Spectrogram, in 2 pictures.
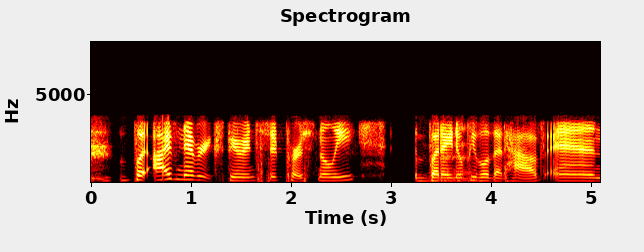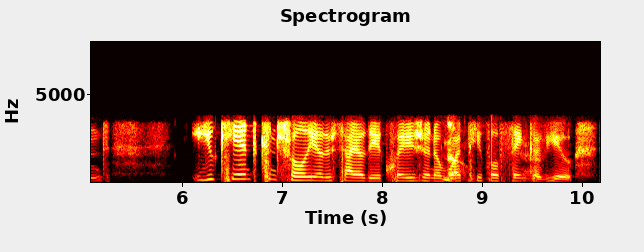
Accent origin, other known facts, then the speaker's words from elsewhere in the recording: United States; I was very welcomed when they found out, you know, I was raised in America and I spoke fluent English.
